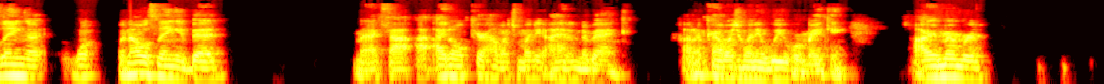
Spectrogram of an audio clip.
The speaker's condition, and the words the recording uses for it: Stuttering. I mean, I've had a speech impediment the majority of my life, so I tend to stutter and I have a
